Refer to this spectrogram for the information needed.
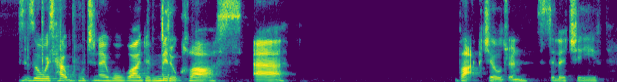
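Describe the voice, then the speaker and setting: A woman with an English accent speaks at a moderate pace in a fairly low, bright, sharp voice, her intonation monotone and flat, with long, frequent pauses. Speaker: teacher. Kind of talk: tutorial.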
